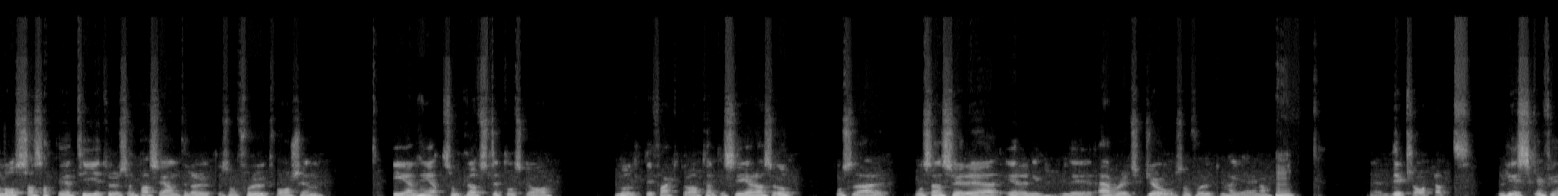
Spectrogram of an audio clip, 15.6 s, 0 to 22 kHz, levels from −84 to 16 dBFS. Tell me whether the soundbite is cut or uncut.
uncut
